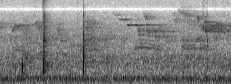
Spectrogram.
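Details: Spotted hyenas at Tierpark Berlin zoo crunching bones, heard as a few sharp, dry cracks over a quiet hiss.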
